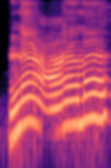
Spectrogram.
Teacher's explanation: عین کو مشدد ہونے کی وجہ سے سختی سے بھی ادا کریں گے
